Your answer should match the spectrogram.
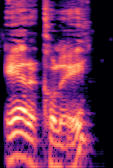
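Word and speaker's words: Ercole: I tell you what, if you're going to have a wine and cheese tasting party, I think this Erica, it's pronounced Ericole, is a good wine.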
